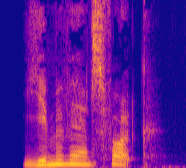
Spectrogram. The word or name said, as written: hjemmeværnsfolk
